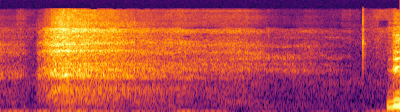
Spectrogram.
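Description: A man's audible breath: a sharp, hissy intake about a second long that fades away, then a small mouth click just before he starts speaking.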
